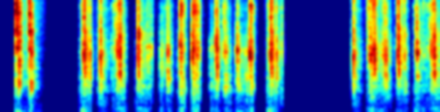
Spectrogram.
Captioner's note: typing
